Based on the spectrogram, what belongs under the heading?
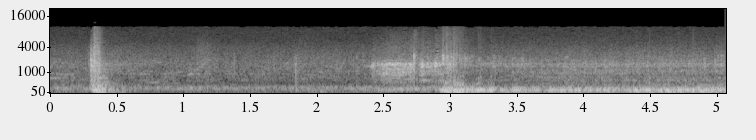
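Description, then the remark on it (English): An old car (jalopy) loaded with cargo is started with its keys at a pier: the engine cranks with a whirring starter, catches with a loud surge, then settles into a steady rumbling idle after an earlier sharp click. “Man, the engine sounds nice, doesn't it?”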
